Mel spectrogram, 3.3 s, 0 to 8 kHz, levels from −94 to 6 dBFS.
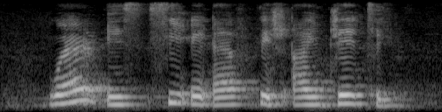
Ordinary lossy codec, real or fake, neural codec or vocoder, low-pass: none; fake; codec, 44.1 kHz, 3.4 kbps, Pupu-Codec; 7.2 kHz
